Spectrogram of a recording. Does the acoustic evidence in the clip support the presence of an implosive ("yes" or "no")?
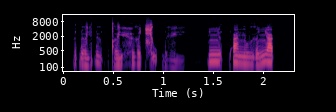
yes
